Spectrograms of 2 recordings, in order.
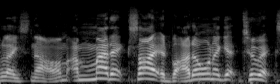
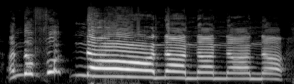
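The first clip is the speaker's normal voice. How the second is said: high, loud yell tumbling downward; disbelieving excited shout; 8 semitones higher, 12 dB louder, slower than usual. Real, not acted. Streamer rewatching a brilliant goal, disbelieving shout. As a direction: cry out in thrilled disbelief.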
